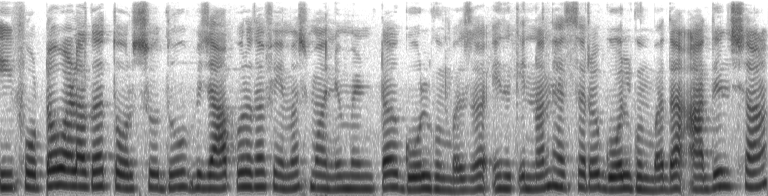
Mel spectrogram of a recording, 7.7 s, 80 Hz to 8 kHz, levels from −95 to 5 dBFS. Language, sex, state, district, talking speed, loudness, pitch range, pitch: Kannada, female, Karnataka, Bijapur, 135 wpm, -14 LUFS, 190-215 Hz, 200 Hz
